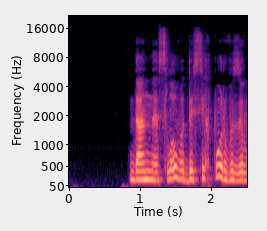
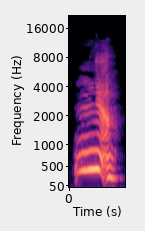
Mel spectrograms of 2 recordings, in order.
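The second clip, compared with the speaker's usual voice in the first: put-on high playful little girl refusal; stubborn child; 12 semitones higher, 4 dB louder than usual. A narrator's reading. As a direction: refuse like a cheeky toddler. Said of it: "продолжала упираться Катя". (упрямый детский голос)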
